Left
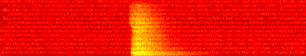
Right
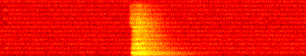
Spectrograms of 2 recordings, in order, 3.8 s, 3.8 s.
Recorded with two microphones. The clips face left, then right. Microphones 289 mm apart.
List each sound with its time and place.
1.6 s a snare drum: 15° right (ahead or behind), 2.5 m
